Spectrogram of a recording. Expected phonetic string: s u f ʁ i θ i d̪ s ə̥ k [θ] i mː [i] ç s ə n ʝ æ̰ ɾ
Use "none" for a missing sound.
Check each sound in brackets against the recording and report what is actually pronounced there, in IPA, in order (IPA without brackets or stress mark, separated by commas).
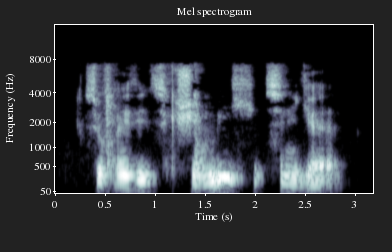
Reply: ʃ, i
